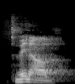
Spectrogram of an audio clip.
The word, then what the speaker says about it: Svinov: Svinov.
